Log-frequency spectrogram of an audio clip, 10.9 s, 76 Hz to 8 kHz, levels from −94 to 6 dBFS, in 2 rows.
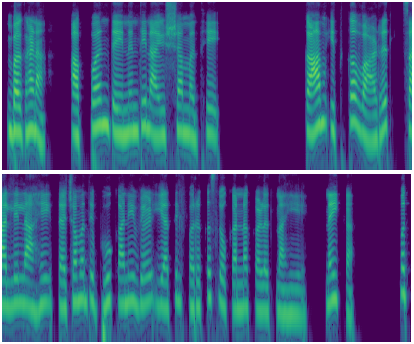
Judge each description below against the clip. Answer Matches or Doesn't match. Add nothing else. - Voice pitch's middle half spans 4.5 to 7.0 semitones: Doesn't match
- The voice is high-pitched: Matches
